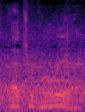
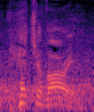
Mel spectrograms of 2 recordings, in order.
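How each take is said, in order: First: The name starts without an h sound. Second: The name starts with an h sound. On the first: The speaker calls it right. "So don't pronounce the H" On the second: The speaker calls it wrong. "I was told by two people it was Hechevarria"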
